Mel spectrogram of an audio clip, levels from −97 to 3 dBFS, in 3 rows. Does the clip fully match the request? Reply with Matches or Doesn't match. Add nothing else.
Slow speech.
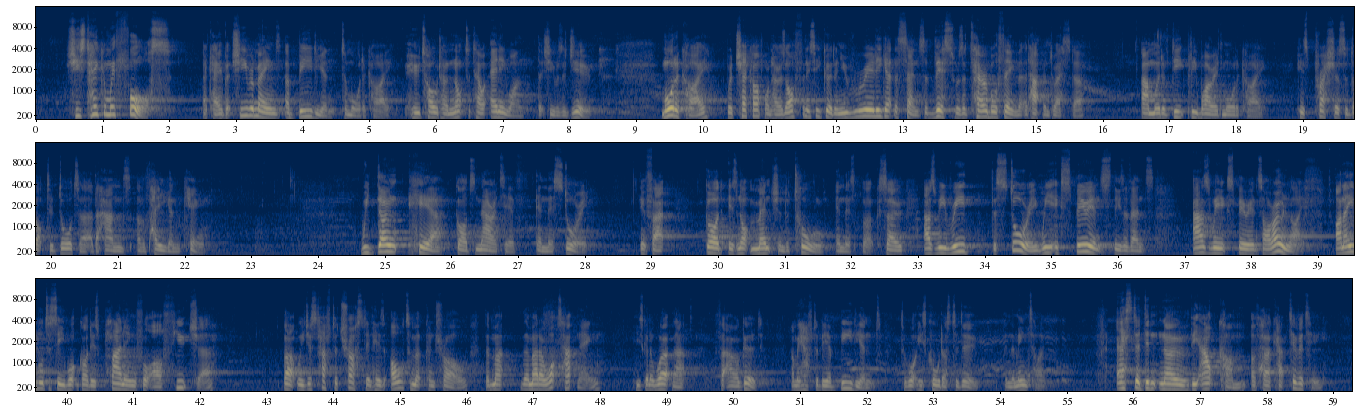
Doesn't match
